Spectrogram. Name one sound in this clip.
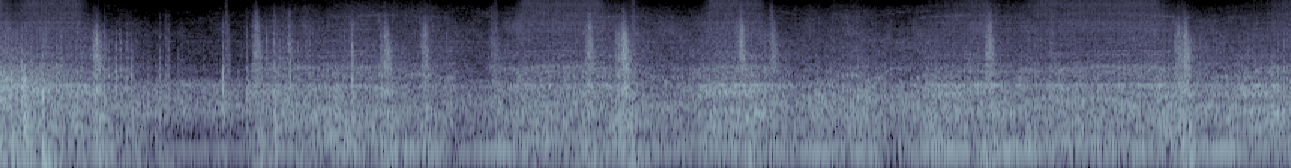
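A machine engine hums steadily.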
